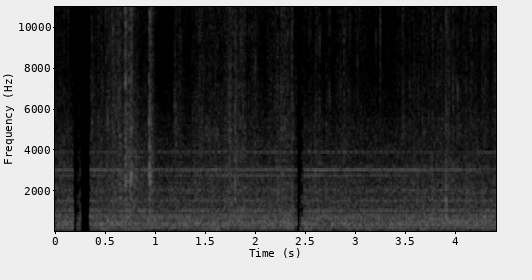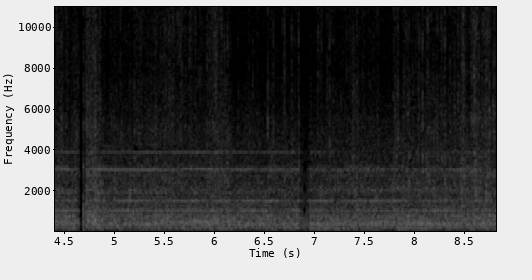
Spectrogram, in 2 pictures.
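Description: Steady hum and hiss of the space shuttle cabin's ventilation fans and equipment, with several constant whine tones over it. The sound drops out for a split second four times, about every two seconds.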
